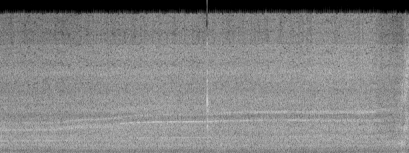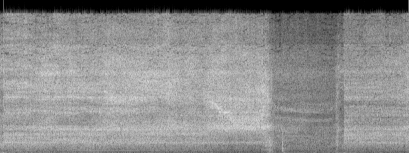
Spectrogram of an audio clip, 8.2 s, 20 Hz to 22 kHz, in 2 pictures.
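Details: Panasonic MC-E862 cylinder vacuum, new-in-box, running on minimum power: steady airy rush with a faint high whine, even throughout, no surging or rattles; nice bit of suction, normal running.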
